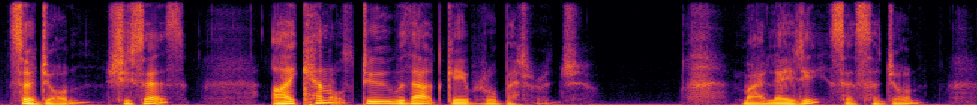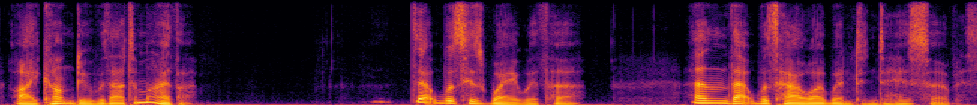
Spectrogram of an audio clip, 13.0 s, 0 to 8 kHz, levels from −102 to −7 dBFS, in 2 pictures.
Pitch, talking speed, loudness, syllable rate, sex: 120 Hz, 160 wpm, -23 LUFS, 5.4 syllables/s, male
